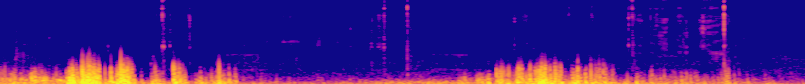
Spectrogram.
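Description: Low rumbling on the microphone in two spells, over the first three seconds and again around seven seconds in, with light rustling and small snaps as pea vines and weeds are handled and pulled.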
